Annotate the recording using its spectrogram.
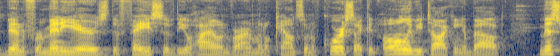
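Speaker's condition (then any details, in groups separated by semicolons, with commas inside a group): No condition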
